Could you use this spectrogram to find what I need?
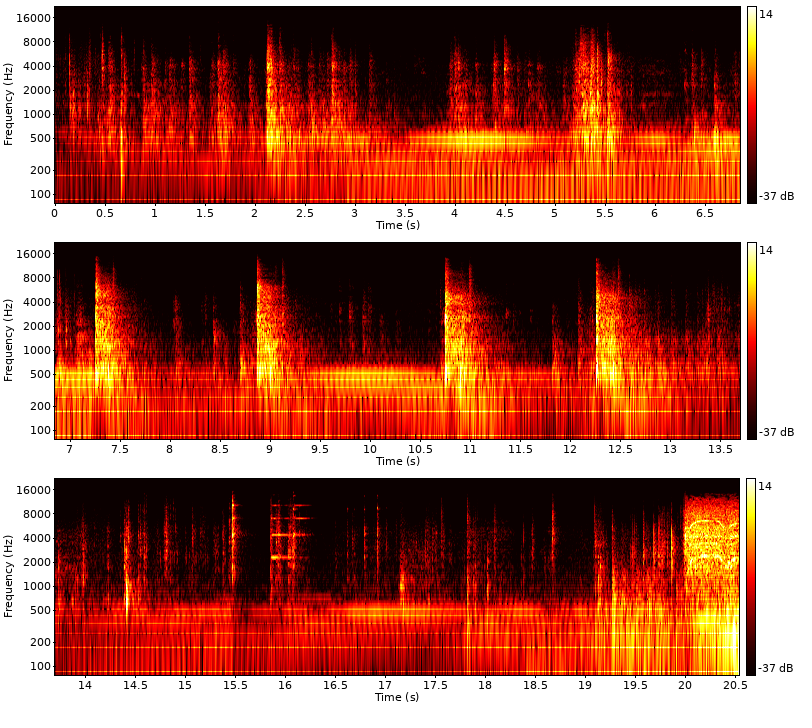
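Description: Keys and metal parts click and scrape against a door lock.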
